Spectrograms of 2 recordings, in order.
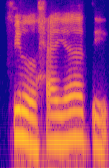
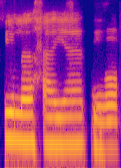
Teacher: lamnya jangan dipantulkan ya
